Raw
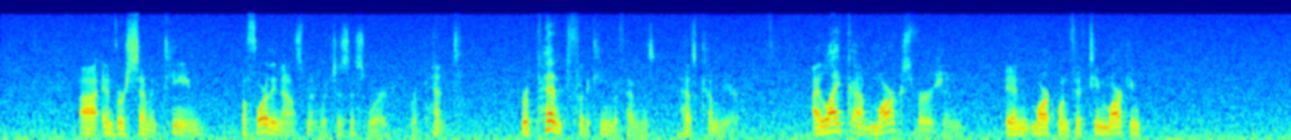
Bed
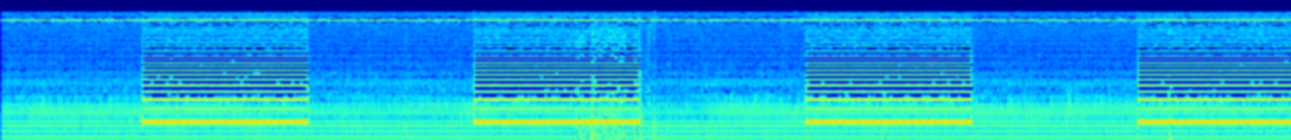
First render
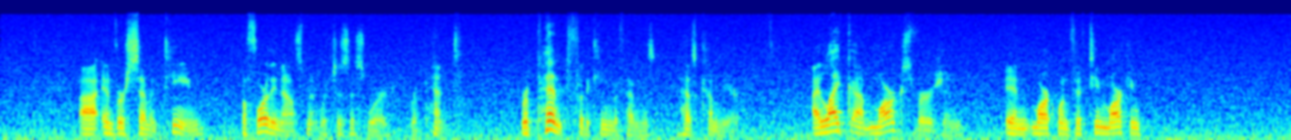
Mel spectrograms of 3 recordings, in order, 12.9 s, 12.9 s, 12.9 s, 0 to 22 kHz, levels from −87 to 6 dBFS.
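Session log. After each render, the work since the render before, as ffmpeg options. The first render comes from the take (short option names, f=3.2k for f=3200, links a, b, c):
-af "afftdn=nr=6:nf=-42"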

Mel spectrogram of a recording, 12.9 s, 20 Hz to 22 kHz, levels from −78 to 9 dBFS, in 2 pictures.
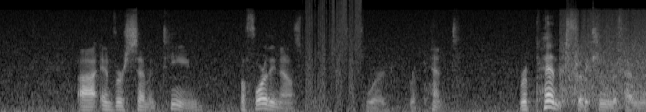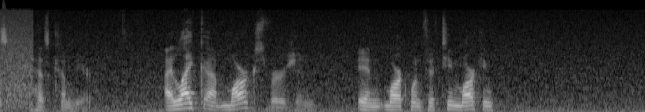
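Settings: -filter_complex "[0:a]asettb=1/sr,asplit=3[a][b][c];[a]atrim=end=3.014[d];[b]atrim=start=3.01:end=3.67,asetpts=PTS-STARTPTS,afade=t=in:d=0.004:c=qsin,afade=t=out:st=0.656:d=0.004:c=qsin,aeval=exprs='(mod(42.2*val(0)+1,2)-1)/42.2':c=same[e];[c]atrim=start=3.666[f];[d][e]acrossfade=d=0.004:c1=hsin:c2=qsin[g];[g][f]acrossfade=d=0.004:c1=qsin:c2=hsin,asettb=1/sr,asplit=3[h][i][j];[h]atrim=end=5.604[k];[i]atrim=start=5.6:end=6.8,asetpts=PTS-STARTPTS,afade=t=in:d=0.004:c=qsin,afade=t=out:st=1.196:d=0.004:c=qsin,asplit=2[l][m];[m]highpass=f=720:p=1,volume=23dB,asoftclip=type=tanh:threshold=-13.5dB[n];[l][n]amix=inputs=2:normalize=0,lowpass=f=6.1k:p=1,volume=-6dB[o];[j]atrim=start=6.796[p];[k][o]acrossfade=d=0.004:c1=hsin:c2=qsin[q];[q][p]acrossfade=d=0.004:c1=qsin:c2=hsin"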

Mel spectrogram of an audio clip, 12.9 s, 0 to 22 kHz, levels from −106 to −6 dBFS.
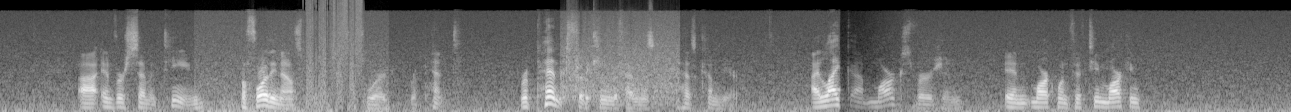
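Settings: -filter_complex "[0:a]asettb=1/sr,asplit=3[a][b][c];[a]atrim=end=1.944[d];[b]atrim=start=1.94:end=3.89,asetpts=PTS-STARTPTS,afade=t=in:d=0.004:c=qsin,afade=t=out:st=1.946:d=0.004:c=qsin,acontrast=73[e];[c]atrim=start=3.886[f];[d][e]acrossfade=d=0.004:c1=hsin:c2=qsin[g];[g][f]acrossfade=d=0.004:c1=qsin:c2=hsin,asplit=2[h][i];[h]atrim=end=8.4,asetpts=PTS-STARTPTS,afade=t=out:st=8.396:d=0.004:c=hsin:silence=0.11885[j];[i]atrim=start=8.4,asetpts=PTS-STARTPTS,afade=t=in:d=0.8:c=qua:silence=0.11885[k];[j][k]concat=n=2:v=0:a=1"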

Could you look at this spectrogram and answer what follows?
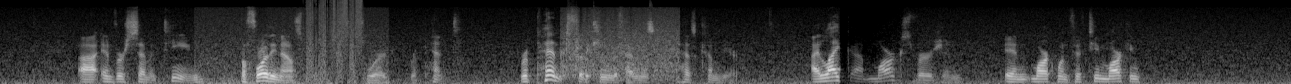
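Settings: -af "volume=2dB,alimiter=limit=-2dB:level=0:latency=1"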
